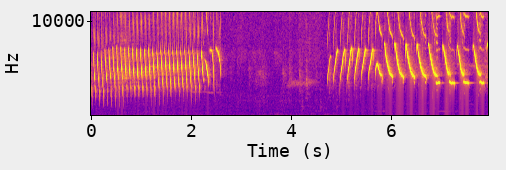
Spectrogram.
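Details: Long canary song with rolling trills, played to train young canaries to sing: a fast high buzzy trill lasting over two seconds, a quiet pause, then a run of sharp upswept whistled notes repeated rapidly.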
